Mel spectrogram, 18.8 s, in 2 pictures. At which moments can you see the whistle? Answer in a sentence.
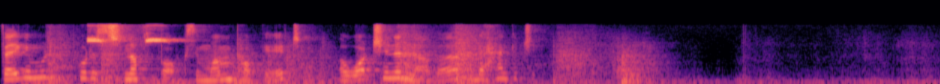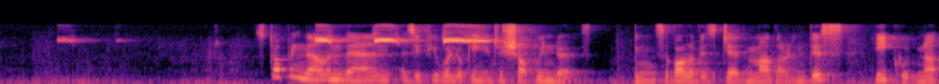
The whistle can be heard from 0.8 to 1.7 s, from 9.9 to 10.7 s and from 12.6 to 14.3 s.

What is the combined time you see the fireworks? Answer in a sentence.
The fireworks can be heard for 6 seconds in total.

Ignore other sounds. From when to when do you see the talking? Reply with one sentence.
The talking can be heard from 0.0 to 5.3 s and from 12.0 to 18.7 s.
